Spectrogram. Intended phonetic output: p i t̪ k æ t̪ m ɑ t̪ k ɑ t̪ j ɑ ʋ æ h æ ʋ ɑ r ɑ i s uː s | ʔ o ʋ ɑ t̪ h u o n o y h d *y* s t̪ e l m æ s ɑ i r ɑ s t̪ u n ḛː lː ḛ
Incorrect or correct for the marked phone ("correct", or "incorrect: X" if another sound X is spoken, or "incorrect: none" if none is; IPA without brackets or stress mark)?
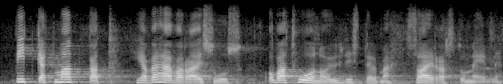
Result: incorrect: i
